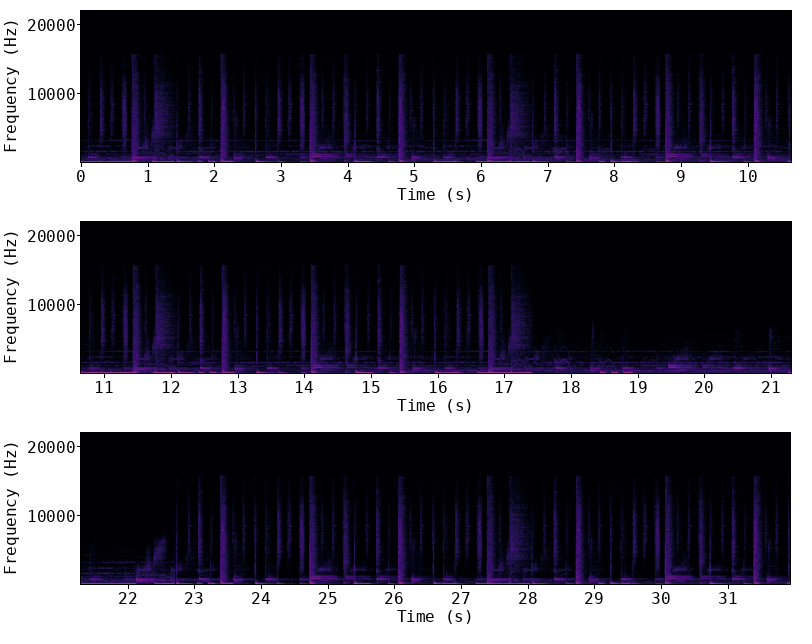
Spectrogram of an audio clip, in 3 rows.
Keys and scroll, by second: 3.0 5, 3.8 Return.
